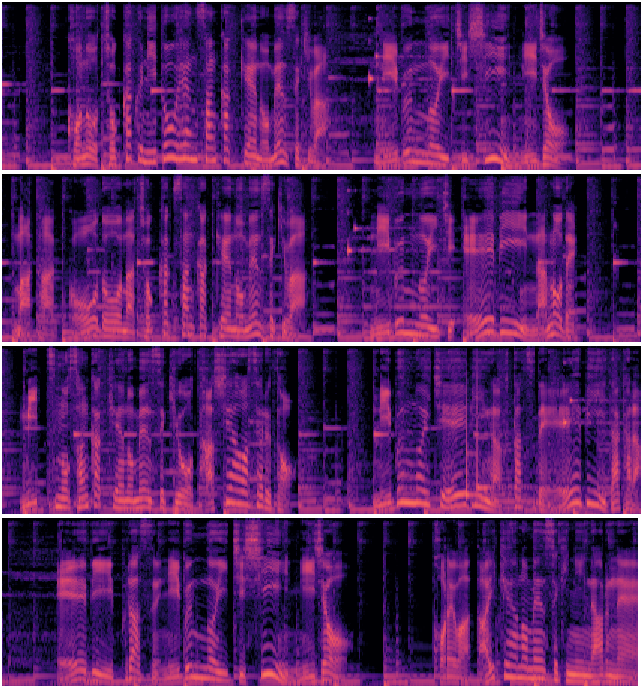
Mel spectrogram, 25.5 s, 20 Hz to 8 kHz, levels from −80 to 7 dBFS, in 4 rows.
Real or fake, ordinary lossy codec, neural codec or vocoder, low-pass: real; none; none; none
